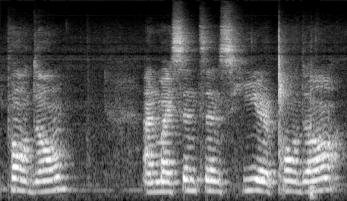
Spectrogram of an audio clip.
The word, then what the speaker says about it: pendant: Then pendant, don't pronounce the T, pendant.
